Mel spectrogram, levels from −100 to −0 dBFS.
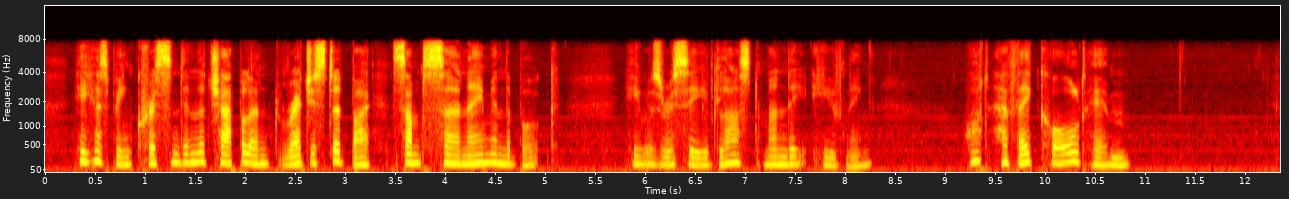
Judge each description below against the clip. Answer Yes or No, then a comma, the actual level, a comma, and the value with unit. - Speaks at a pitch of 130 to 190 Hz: Yes, medium, 140 Hz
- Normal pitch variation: Yes, average, 3.8 semitones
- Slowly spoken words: Yes, slow, 125 wpm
